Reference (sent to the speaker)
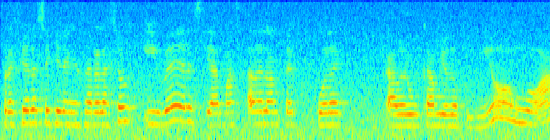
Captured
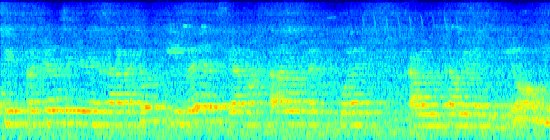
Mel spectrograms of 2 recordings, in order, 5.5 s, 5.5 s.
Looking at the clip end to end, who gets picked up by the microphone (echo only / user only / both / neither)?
echo only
